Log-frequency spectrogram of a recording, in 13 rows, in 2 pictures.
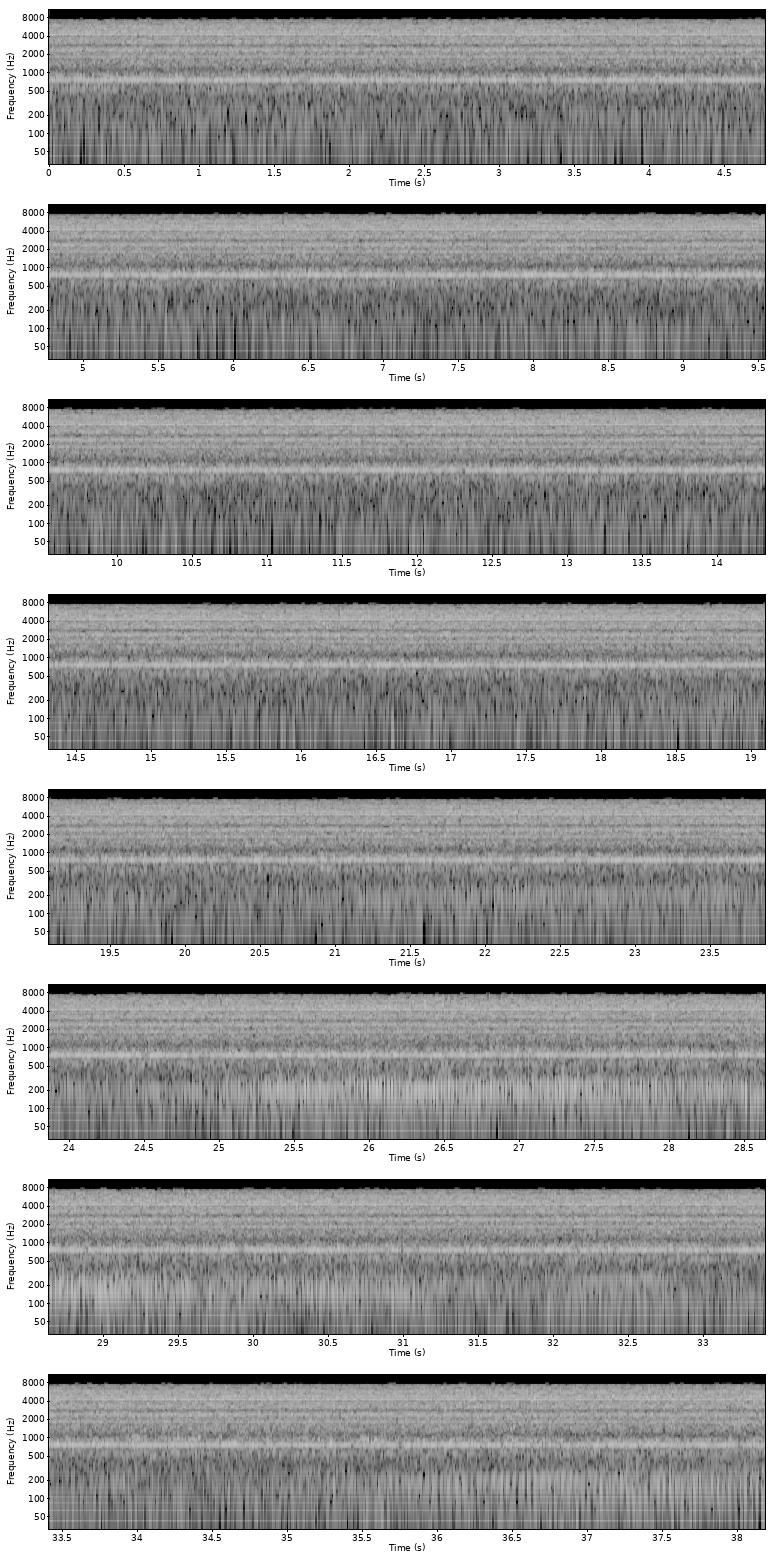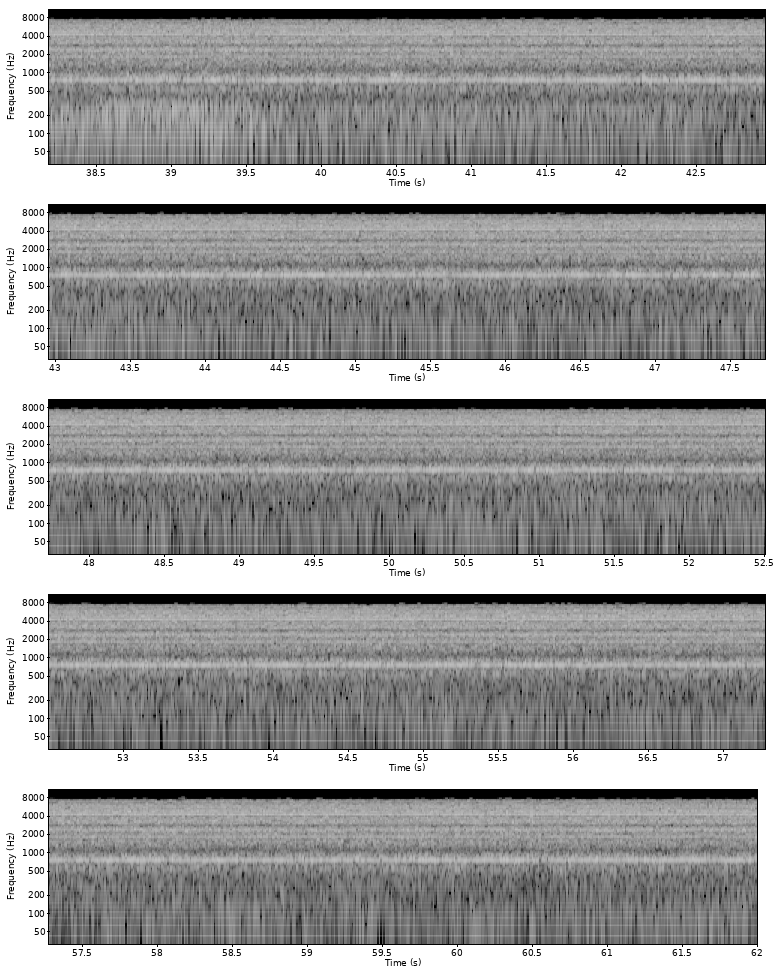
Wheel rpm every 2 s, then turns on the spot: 0, 0, 0, 0, 0, 0, 0, 0, 0, 0, 0, 0, 0, 0, 0, 0, 0, 0, 0, 0, 0, 0, 0, 0, 0, 0, 0, 0, 0, 0, 0.
none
